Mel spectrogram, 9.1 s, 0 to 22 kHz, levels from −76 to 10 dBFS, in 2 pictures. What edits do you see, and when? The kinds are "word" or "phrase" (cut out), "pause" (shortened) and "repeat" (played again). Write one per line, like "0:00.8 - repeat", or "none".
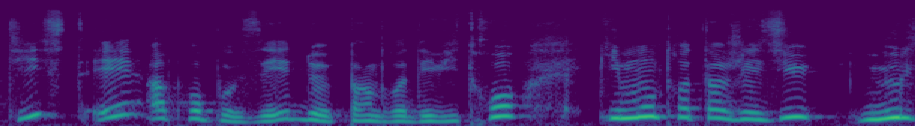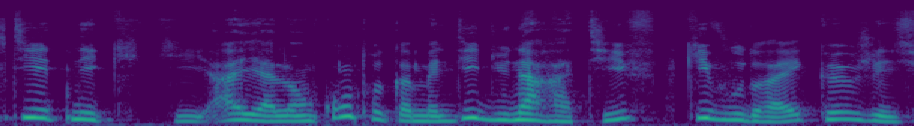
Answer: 0:07.9 - pause

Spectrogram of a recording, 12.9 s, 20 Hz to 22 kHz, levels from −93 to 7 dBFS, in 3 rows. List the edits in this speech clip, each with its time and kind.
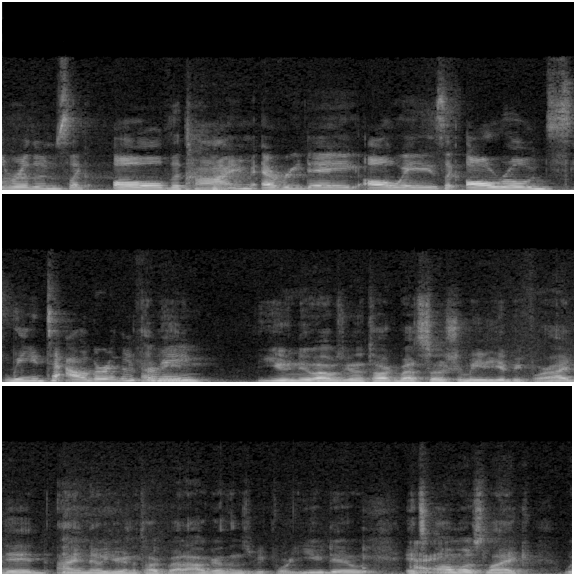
none

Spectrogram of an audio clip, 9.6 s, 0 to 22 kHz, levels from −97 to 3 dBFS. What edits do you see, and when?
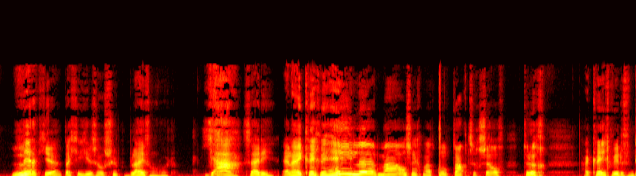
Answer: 0:02.9 - pause
0:04.2 - pause
0:07.0 - word

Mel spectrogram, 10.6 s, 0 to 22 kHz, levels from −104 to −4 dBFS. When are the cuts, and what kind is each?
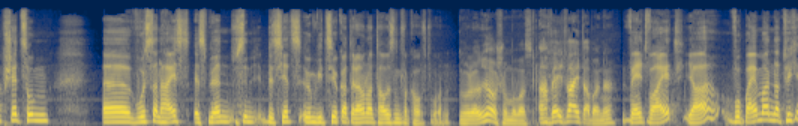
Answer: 0:03.1 - word
0:05.3 - word
0:06.1 - pause
0:08.3 - pause

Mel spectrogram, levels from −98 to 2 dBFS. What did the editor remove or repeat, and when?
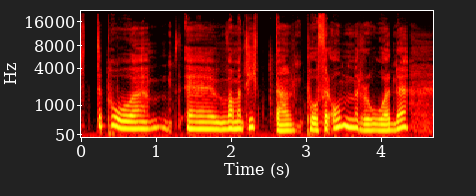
none

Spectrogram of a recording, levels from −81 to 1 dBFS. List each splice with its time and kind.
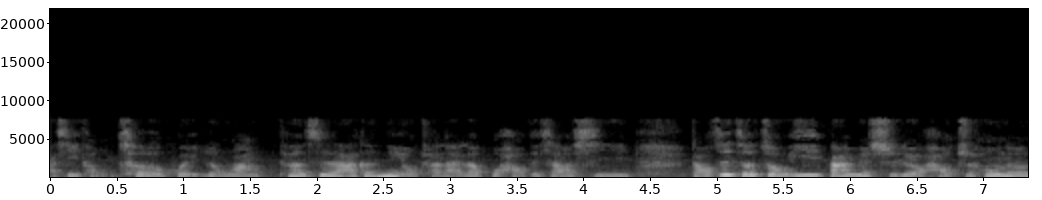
0:01.7 - pause

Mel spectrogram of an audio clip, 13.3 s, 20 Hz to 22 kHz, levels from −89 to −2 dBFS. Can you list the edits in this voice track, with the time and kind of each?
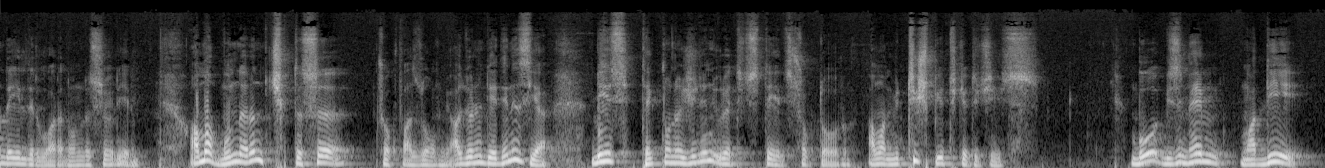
0:08.6 - pause
0:12.3 - pause

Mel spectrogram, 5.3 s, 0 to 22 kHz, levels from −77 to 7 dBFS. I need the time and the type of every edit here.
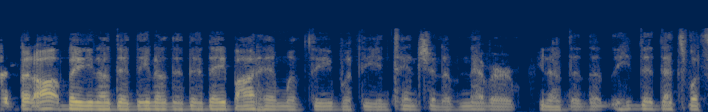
0:04.0 - pause

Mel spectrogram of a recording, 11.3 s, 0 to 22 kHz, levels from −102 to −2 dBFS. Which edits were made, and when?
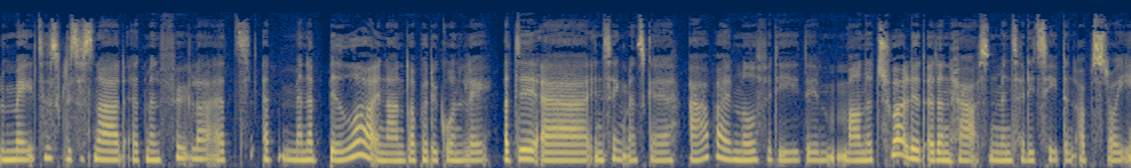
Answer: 0:03.2 - pause
0:05.0 - pause

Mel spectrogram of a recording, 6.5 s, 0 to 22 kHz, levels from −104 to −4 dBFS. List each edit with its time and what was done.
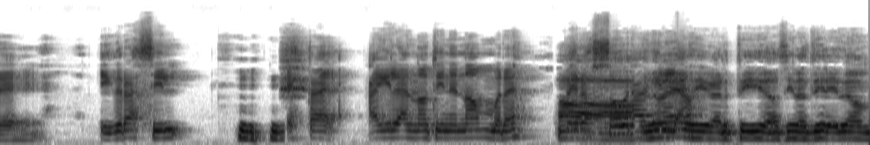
0:02.1 - word
0:04.1 - pause
0:04.7 - word

